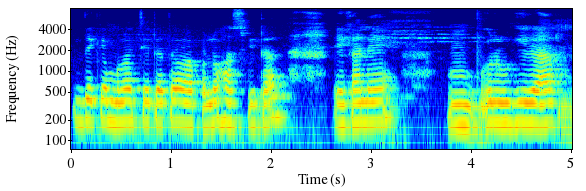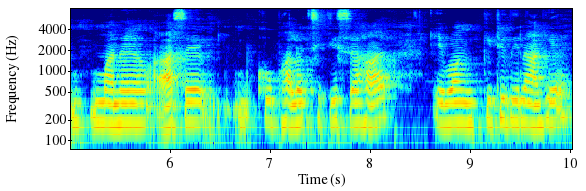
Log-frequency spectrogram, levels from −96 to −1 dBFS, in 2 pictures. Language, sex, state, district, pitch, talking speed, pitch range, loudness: Bengali, female, West Bengal, Kolkata, 180 Hz, 125 wpm, 175-185 Hz, -33 LUFS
